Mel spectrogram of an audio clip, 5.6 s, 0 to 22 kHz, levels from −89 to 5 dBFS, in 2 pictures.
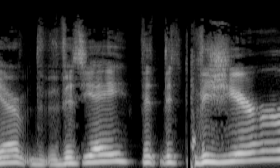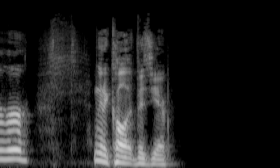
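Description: At about 1.87 s the compressed stream carries damaged data: a run of bytes that no longer decodes as valid audio, whether lost, zeroed or overwritten. The decoder misreads those frames, loses its place in the stream and has to hunt for the next good frame header before normal output resumes at about 1.96 s. For that roughly 90 ms gap the sound is replaced by a chirp, squawk, click or short hole.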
